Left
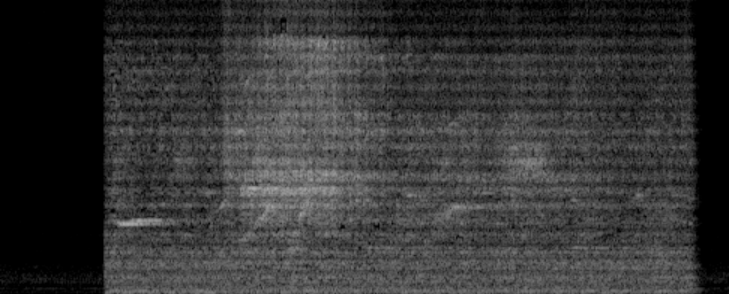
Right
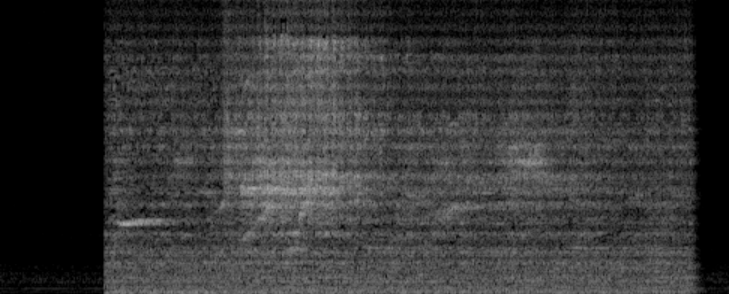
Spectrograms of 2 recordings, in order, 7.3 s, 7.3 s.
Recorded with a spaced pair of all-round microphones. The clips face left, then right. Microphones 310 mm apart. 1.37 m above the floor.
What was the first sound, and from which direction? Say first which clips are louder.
A bird: right 1 dB; 40° right (ahead or behind).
